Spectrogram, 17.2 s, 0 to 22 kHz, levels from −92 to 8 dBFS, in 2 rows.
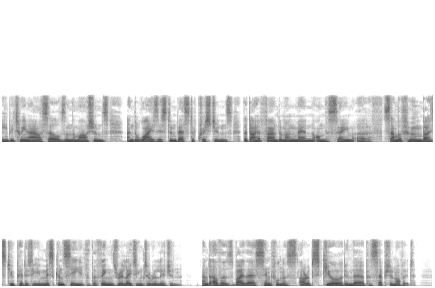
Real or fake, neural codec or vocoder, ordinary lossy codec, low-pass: fake; vocoder, 44.1 kHz, 128 mel bands every 256 samples, BigVGAN v2; AAC, 48 kbps; 7.2 kHz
